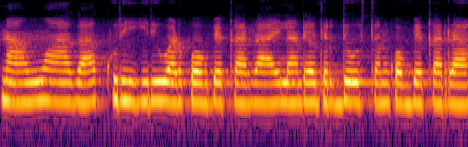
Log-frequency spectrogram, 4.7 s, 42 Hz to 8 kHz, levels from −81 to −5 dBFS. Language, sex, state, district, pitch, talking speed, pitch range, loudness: Kannada, female, Karnataka, Chamarajanagar, 210 Hz, 155 wpm, 205-215 Hz, -16 LUFS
